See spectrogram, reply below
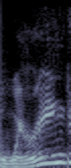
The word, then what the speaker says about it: Whering: Part of me is afraid I said this one before, because I use this thing all the time, but there's this app called Wearing. It's spelled really funky. It's spelled W-H-E-R-I-N-G.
